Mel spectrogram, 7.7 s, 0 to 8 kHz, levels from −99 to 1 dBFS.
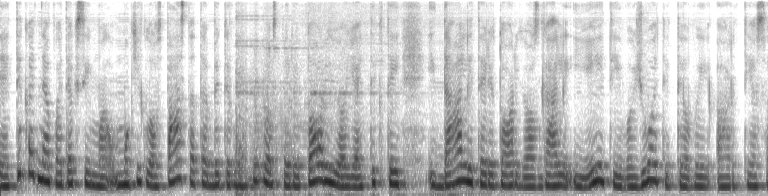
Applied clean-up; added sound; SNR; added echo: neural separator model SepFormer DNS4.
